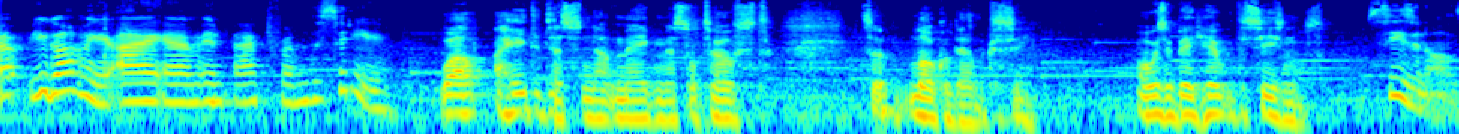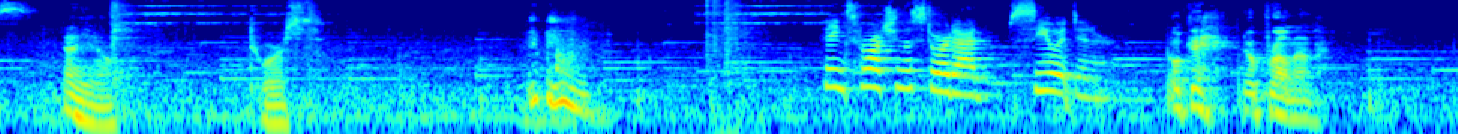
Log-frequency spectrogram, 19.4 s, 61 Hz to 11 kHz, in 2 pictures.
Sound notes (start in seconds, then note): 13.2 clearing throat; 14.1 bell ringing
